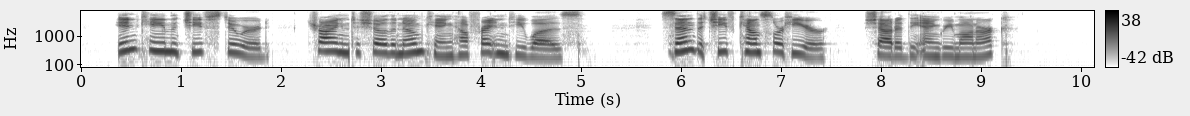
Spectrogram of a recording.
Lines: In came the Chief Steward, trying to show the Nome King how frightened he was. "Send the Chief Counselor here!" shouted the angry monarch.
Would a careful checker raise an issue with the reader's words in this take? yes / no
no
